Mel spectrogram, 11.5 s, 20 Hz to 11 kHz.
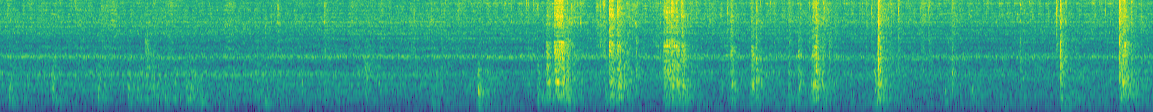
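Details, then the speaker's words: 1920 car elevator, possibly Otis, with wooden rails, climbing one floor: dry creaks and soft knocks about once a second over a faint steady hum; creaking shows the old lift is working normally. "creaking lets you know it's working some old wood your wooden rails"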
